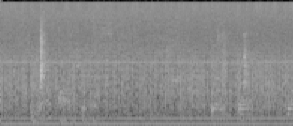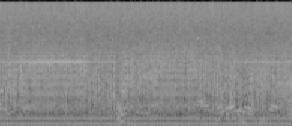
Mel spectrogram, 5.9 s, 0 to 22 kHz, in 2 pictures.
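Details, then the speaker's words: Sparton 1567 tube radio during long wave band alignment, with a signal generator plus a wire as antenna: a steady low hum and constant hiss with faint station audio buried underneath, and the AVC meter reads under two volts; weak, noisy reception, cause not yet found. "this is not a particularly strong signal because you hear all the noise all through it"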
